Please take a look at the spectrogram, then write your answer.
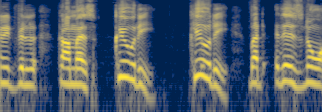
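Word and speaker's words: Curie: take it now so we tell it as curi although it sounds at curi if you if you listen to any pronunciation it will come as curi curi but there's no R remember that it's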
